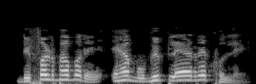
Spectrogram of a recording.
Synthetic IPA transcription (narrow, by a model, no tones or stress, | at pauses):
ɖifʰɔlʈbʱabɔɾeːɦamubʱiplejaɾːekʰolḛ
